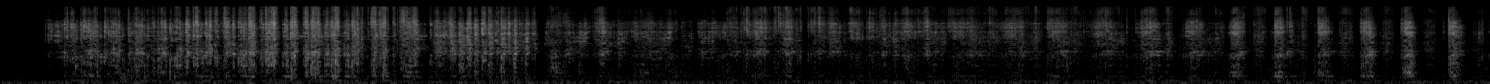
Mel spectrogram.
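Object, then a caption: Metal mesh microphone grille. Long nails rub and scratch the hollow metal mesh grille of a large silver condenser microphone. It makes dense, bright, hissy scraping that begins after a brief silence and runs steadily at first. Later it breaks into quicker, more separate rasping strokes.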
